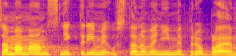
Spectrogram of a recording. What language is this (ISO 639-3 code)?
ces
